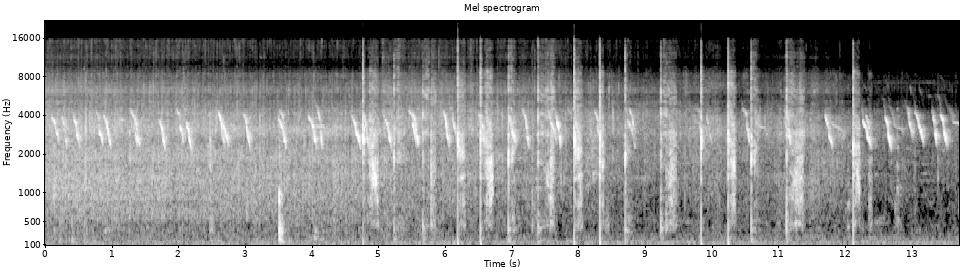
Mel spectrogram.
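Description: Sardines frying in hot oil in a wok while a spatula stirs and scrapes them, with many sharp clicks of the spatula against the pan from about four seconds in. Short high chirps repeat throughout, like chickens or chicks in the background.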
